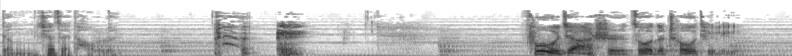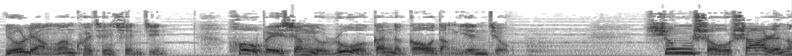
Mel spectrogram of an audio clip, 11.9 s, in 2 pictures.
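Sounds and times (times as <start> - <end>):
speech: 0.3 - 1.0, 1.8 - 2.3, 4.0 - 9.9, 10.8 - 11.8
man coughing: 1.6 - 2.4.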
